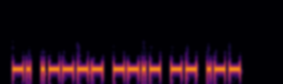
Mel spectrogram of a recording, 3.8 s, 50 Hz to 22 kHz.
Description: Morse code, heard as a keyed tone, about 25 wpm, 700 Hz. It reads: N1QMW
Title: USA Callsign DE Callsign 25wpm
